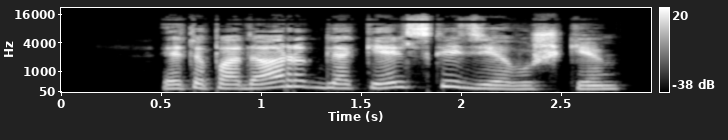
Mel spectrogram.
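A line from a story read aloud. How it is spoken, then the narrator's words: Gloomy grumble, chief. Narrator (Russian): мрачно проворчал вождь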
